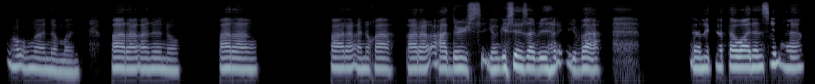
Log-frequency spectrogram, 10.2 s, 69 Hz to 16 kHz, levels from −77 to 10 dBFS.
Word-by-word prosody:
Oo 215 -1 -2
nga 185 -2 -2
naman. 155 -4 -5 0.3
Parang 190 -1 +1
ano 185 0 -1
'no, 175 -1 -3 0.5
parang 185 -1 0 0.8
parang 195 +1 0
ano 185 -1 -2
ka, 185 -2 -2
parang 190 0 +1 0.2
others 190 -2 0
'yung 180 0 0
sinasabi 190 -2 +3
ng 195 - +1
iba. 180 -1 +1 1.1
Na 195 - +2
nagtatawanan 205 +1 +4
sila. 210 -5 -1
190 Hz, 110 wpm, -24 LUFS, 180-195 Hz, 1.1 s, nagtatawanan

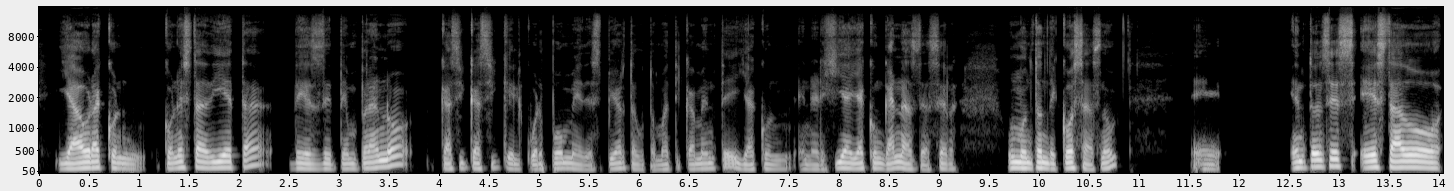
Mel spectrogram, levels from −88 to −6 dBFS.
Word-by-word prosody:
y 110 +1 -2
ahora 125 +4 +6
con 110 -6 -3 0.2
con 115 +1 0
esta 130 0 +2
dieta, 130 - +1 0.2
desde 105 -1 -2
temprano, 120 - 0 0.3
casi 110 +1 -6
casi 115 +1 -5
que 115 -4 -7
el 100 -1 -7
cuerpo 105 +3 -4
me 110 -4 -4
despierta 110 +5 -7
automáticamente 100 +3 -7
y 115 - -3
ya 100 -1 -4
con 95 -2 -9
energía, 95 +5 -2
ya 110 +1 +1
con 115 -1 -3
ganas 110 -2 -1
de 95 - -7
hacer 105 +3 -7 0.5
un 125 +1 +4
montón 120 0 +5
de 105 - -1
cosas, 115 -5 +1
¿no? 125 +9 -1 0.7
Eh, - - -8 0.7
entonces 145 +5 +3
he 130 +1 +4
estado, 135 -3 +6
115 Hz, 145 wpm, -23 LUFS, 105-125 Hz, 0.7 s, ahora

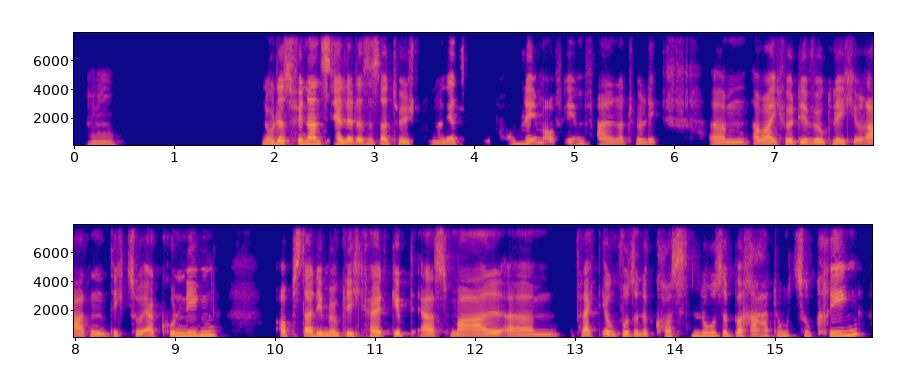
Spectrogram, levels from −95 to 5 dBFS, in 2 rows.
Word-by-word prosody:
Mhm. 180 +1 -8 1.5
Nur 195 +2 0
das 210 -1 +4
Finanzielle, 215 -6 +5
das 170 +1 +1
ist 185 +1 -6
natürlich 185 0 -1
schon 180 -1 -6
jetzt, 190 0 -2 0.2
äh, 410 - -25
'n - - -24
Problem 185 -7 -2
auf 170 0 -6
jeden 180 +4 -7
Fall 190 -4 -4
natürlich. 175 -1 -6 0.5
Ähm. 165 -1 -2
Aber 170 -1 +3
ich 160 - -7
würde 180 -1 +2
dir 165 - 0
wirklich 180 +1 0
raten, 170 +2 +1
dich 180 -1 -7
zu 175 - -2
erkundigen, 220 - +2 0.6
ob's 185 +1 0
da 190 -2 +6
die 185 - +5
Möglichkeit 190 -1 +2
gibt, 185 -1 +1
erst 175 +1 0
mal, 165 -1 +3
ähm, 155 - -2
vielleicht 165 -1 0
irgendwo 175 -1 +1
so 165 - -2
'ne 155 - -2
kostenlose 220 +7 -2
Beratung 200 +4 -2
zu 230 -1 -5
kriegen, 250 +7 +2
180 Hz, 160 wpm, -27 LUFS, 170-200 Hz, 1.5 s, da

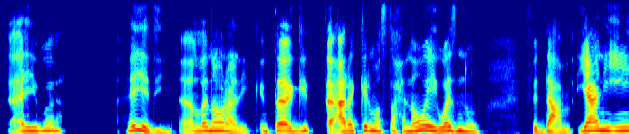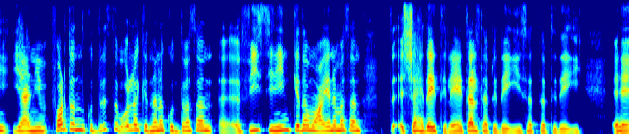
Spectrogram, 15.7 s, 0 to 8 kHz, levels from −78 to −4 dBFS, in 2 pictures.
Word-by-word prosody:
أيوه، 235 +5 -1 0.8
هي 260 -2 +3
دي، 160 +3 -9
الله 225 +4 -2
ينوّر 250 -1 +3
عليك، 155 -7 -4
أنت 200 +2 -5
جيت 220 +2 +3 0.2
على 195 +1 +5
الكلمة 245 +4 +1
الصح 215 -2 -7
إن 215 +1 +1
هو 270 +5 +4
يوازنوا 230 -6 +3 0.6
في 205 - -7
الدعم، 160 -3 0
يعني 255 +3 +6
إيه؟ 250 +1 +1
يعني 230 0 +1
م 220 - -7
فرضًا 305 0 +1
كنت 265 -2 -8
لسه 335 +2 -8
باقول 260 +4 -4
لك 300 -2 -2
إن 245 -2 0
أنا 270 +2 +2
كنت 245 -4 -4
مثلًا 260 0 -1
آآ 190 +1 -9
آآ - - -3
في 255 +9 -2
سنين 275 +1 0
كده 285 0 +1
معيّنة 255 +1 +1
مثلًا 270 -1 0 0.4
ت - - -14
الشهادات 235 0 +2
اللي 185 0 -3
هي 210 +1 +1
تالتة 230 -1 +2
ابتدائي، 190 -1 -5
سَتة 205 +1 -6
ابتدائي 185 -1 -6 0.4
آآ - - +3
235 Hz, 170 wpm, -21 LUFS, 200-260 Hz, 0.8 s, يعني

